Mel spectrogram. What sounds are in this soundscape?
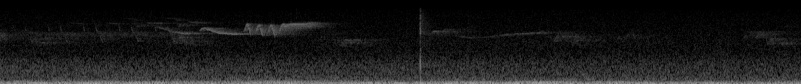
Red-eyed Vireo, Ovenbird, Blackburnian Warbler, Black-throated Blue Warbler, Eastern Wood-Pewee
